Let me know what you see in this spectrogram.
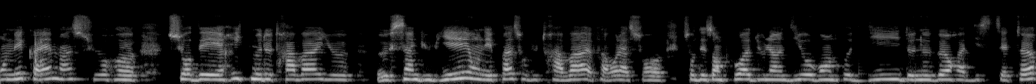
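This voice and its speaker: Somewhat breathy delivery at a fairly slow pace, with fairly even intonation. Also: woman, fairly high pitch for a woman. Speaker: training funding advisor. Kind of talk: webinar presentation. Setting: video call.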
